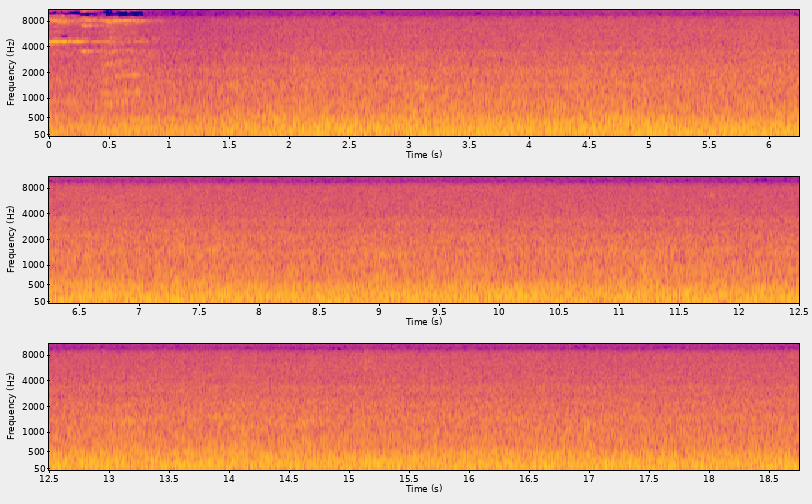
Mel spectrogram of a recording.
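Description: Diesel-hauled express train standing at the platform with its engines idling: a steady low drone with a faint hum over it.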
